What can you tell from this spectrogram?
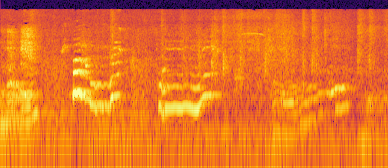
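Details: Jack Russell Terrier Jessy and two working terrier pups playing and play-fighting; high whiny yelps and whimpers bend up and down in quick strings, several within four seconds, over a low steady hum.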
